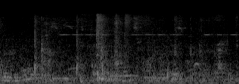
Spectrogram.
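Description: Soft murmured voices in a room, with a few light clicks and a faint steady high tone partway through.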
